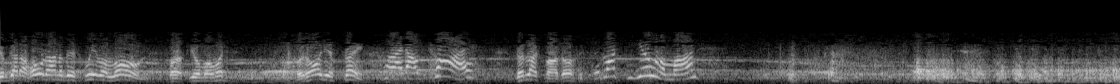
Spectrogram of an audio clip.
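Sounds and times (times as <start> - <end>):
speech: 0.0 - 7.1, 7.9 - 8.4
motor sputtering into life and chugging: 0.0 - 11.1.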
